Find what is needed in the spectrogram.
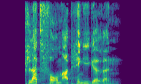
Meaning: inflection of plattformabhängig: 1. strong genitive masculine/neuter singular comparative degree 2. weak/mixed genitive/dative all-gender singular comparative degree
- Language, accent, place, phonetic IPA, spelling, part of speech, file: German, Germany, Berlin, [ˈplatfɔʁmˌʔaphɛŋɪɡəʁən], plattformabhängigeren, adjective, De-plattformabhängigeren.ogg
